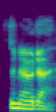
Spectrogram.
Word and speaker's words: Tsunoda: So Yuki, how do you pronounce his last name? Is it Tsunoda? Tsunoda, exactly. Okay, right.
